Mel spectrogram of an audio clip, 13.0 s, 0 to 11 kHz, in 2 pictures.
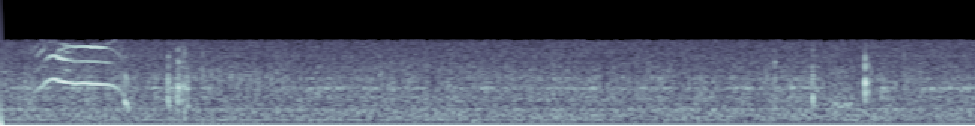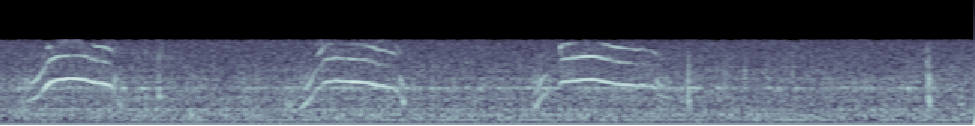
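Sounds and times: kitten mewing: 0:00.2 - 0:00.9, 0:06.7 - 0:07.4, 0:08.4 - 0:09.3, 0:10.0 - 0:11.1.

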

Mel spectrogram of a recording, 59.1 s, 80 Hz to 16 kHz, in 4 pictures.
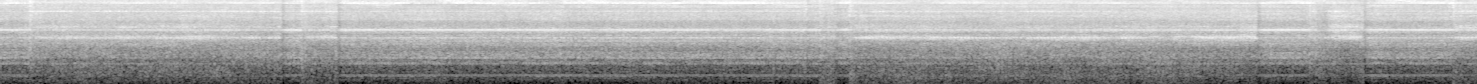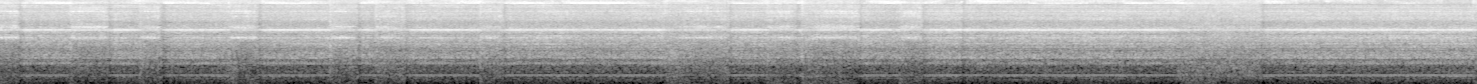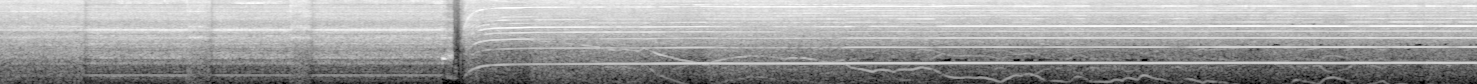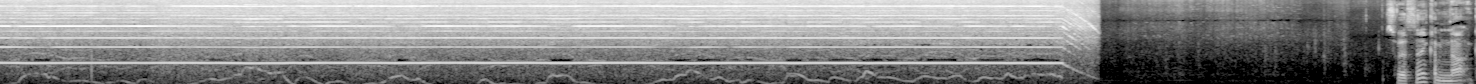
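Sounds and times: belt sander running: 0:00.0 - 0:55.3
wood being sanded: 0:30.8 - 0:55.3.

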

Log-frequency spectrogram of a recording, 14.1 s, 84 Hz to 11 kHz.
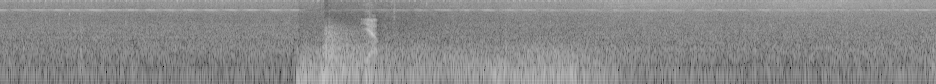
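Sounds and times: distant thunder rumbling: 0:04.4 - 0:14.0.

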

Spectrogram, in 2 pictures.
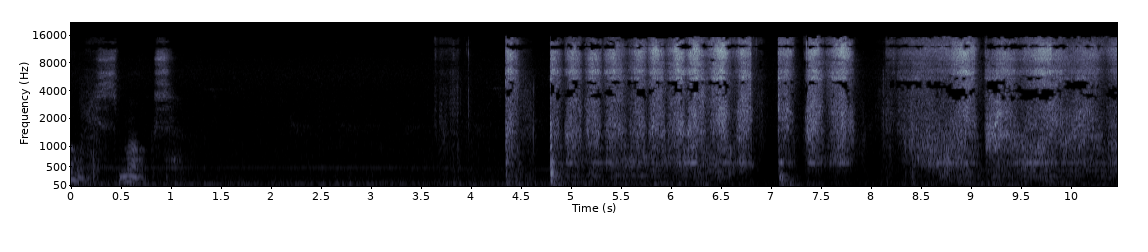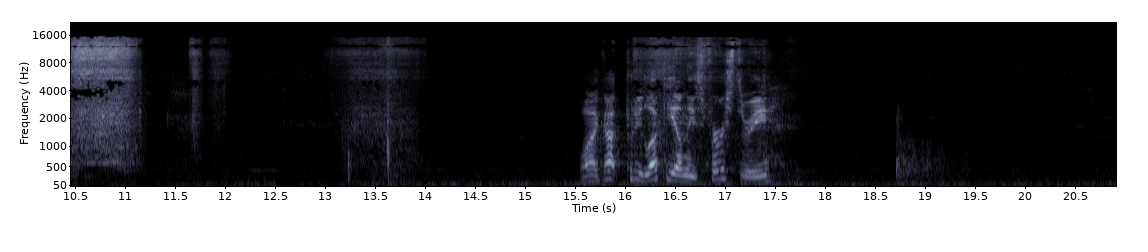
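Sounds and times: wood scraping on wood: 0:03.7 - 0:11.2.

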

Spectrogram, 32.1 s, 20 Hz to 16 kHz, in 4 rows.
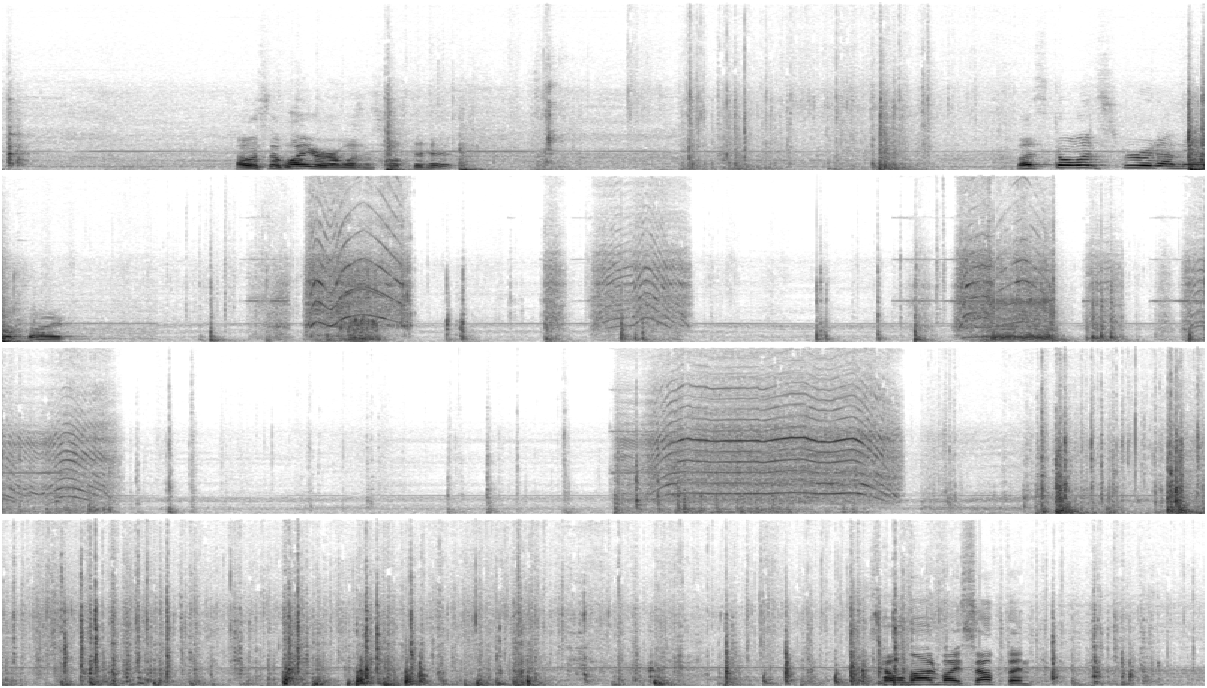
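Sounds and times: wood knocking and cracking: 0:02.6 - 0:03.7, 0:04.5 - 0:06.3, 0:09.3 - 0:12.5, 0:22.3 - 0:32.0
power drill whining: 0:08.2 - 0:13.0, 0:13.8 - 0:17.0, 0:20.1 - 0:24.8.

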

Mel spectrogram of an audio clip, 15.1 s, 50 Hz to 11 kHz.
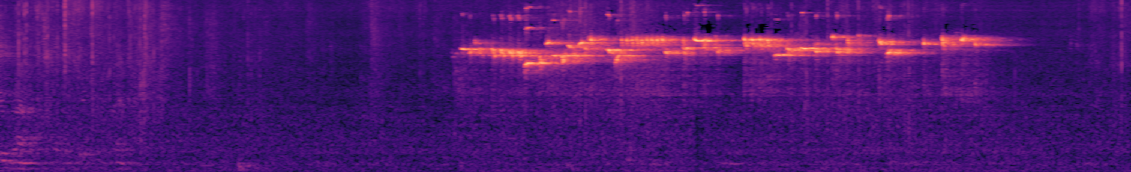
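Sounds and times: bird song over loudspeaker: 0:06.0 - 0:13.6.

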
